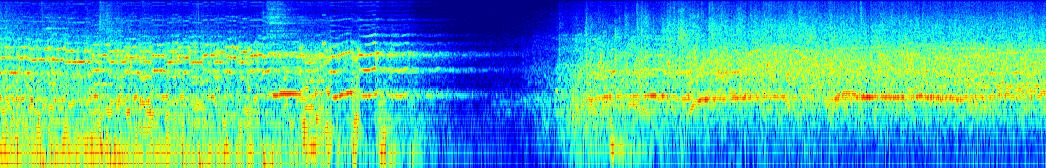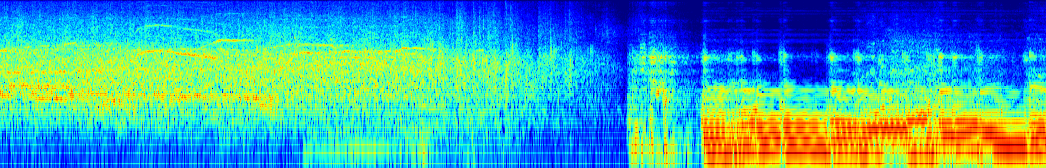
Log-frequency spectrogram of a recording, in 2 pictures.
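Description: Electric guitar rock music with bending lead notes that fades out about four seconds in, followed by about ten seconds of audience applause. Music starts again near the end with a steady pattern of repeated chords.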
